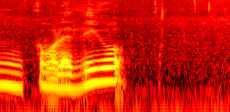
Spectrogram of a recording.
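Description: A middle-aged man speaks calmly into a clip-on microphone, close by.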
